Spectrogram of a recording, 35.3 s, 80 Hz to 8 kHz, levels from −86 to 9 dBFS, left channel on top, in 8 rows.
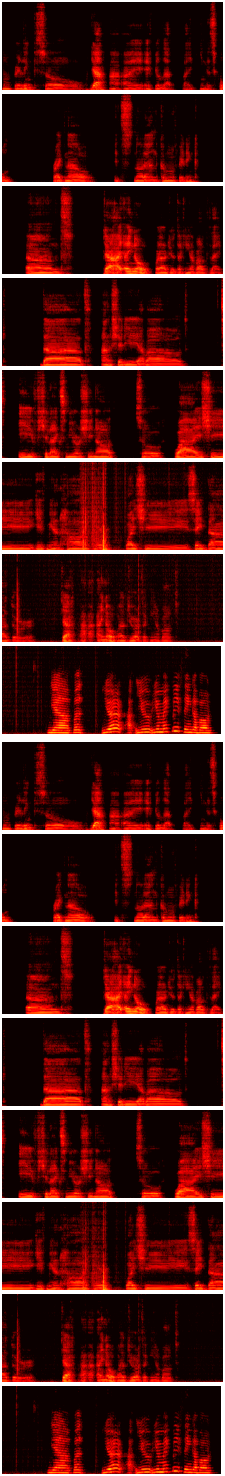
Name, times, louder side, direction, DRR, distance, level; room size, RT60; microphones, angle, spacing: voice 1, 0.0-4.6 5.4-6.2 6.7-8.3 9.3-10.2 10.9-13.2 14.0-16.9 17.6-17.7 18.0-19.9 20.4-20.9 21.1-24.3 24.6-27.2 27.7-29.9, right 1 dB, 10° left, 1.2 m, -39 dB
sound 1, 22.3-34.7, equal, 65° left, 0.8 m, -40 dB
voice 2, 31.8-32.5 32.9-35.1, left 3 dB, 30° left, 0.4 m, -32 dB
6.5 x 2.3 x 3.0 m
head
